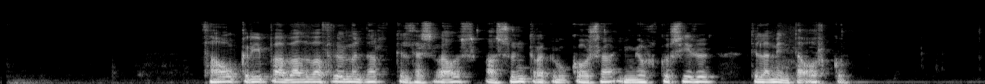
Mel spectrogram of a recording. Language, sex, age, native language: Icelandic, male, 60-69, Icelandic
